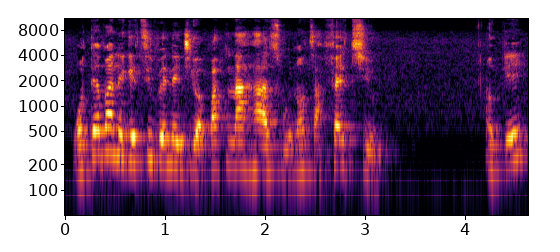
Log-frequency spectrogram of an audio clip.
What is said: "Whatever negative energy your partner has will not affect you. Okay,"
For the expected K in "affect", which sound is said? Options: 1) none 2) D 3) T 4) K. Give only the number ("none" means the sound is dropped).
4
